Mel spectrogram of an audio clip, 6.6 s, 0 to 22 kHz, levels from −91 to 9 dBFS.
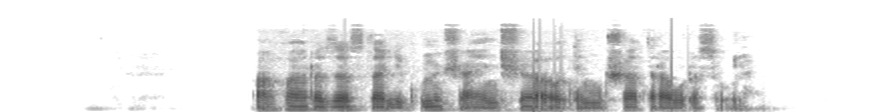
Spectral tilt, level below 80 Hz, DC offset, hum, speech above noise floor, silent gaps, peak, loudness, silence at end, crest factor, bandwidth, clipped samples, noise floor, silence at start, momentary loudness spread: -5.5 dB/octave; -60 dBFS; under 0.1%; none; over 62 dB; none; -10 dBFS; -29 LUFS; 0.95 s; 22 dB; 11 kHz; under 0.1%; under -90 dBFS; 1.95 s; 9 LU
